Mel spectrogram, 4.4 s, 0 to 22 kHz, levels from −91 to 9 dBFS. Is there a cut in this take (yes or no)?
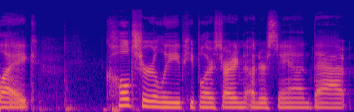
no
